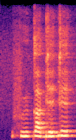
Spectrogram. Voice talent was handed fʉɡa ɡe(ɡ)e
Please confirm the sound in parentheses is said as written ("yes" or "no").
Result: yes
